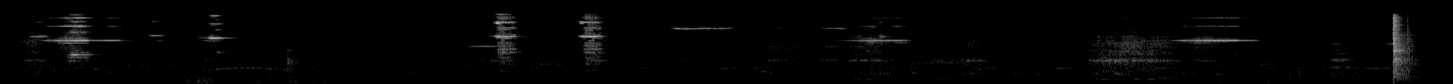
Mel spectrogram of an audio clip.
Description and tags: Date: Feb. 24, 2013
This is the sound of the gate of a chapel called 'Ermita de las Angustias' in Alanis (Sevilla, Spain).
Gear: Zoom H4N, windscreen
Fecha: 24 de febrero de 2013
Este es el sonido de la cancela de una ermita llamada "Ermita de las Angustias" en Alanís (Sevilla, España).
Equipo: Zoom H4N, antiviento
